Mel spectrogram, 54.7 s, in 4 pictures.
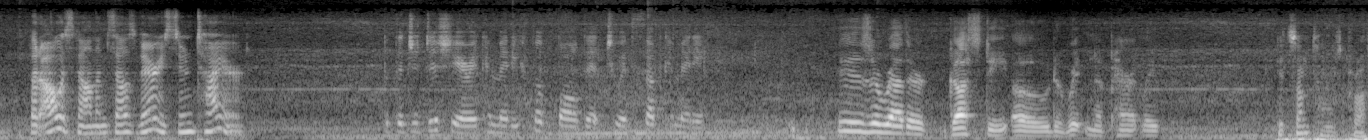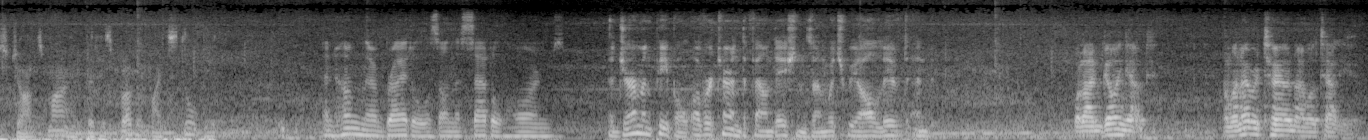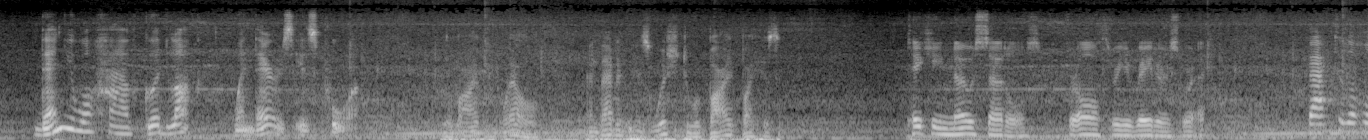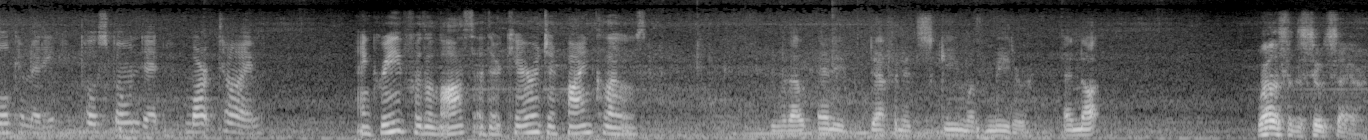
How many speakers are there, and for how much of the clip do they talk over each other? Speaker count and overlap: eight, no overlap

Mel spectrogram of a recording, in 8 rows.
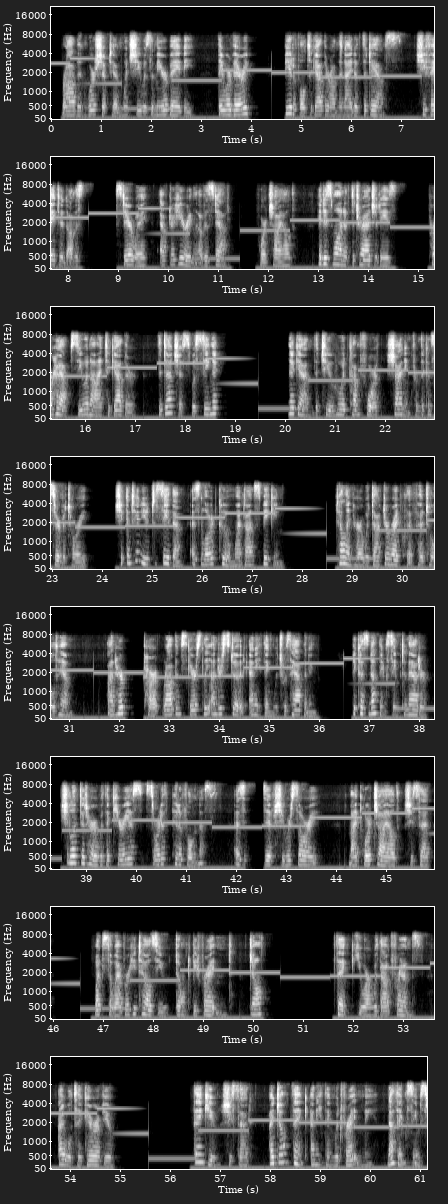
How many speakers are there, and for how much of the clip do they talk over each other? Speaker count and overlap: one, no overlap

